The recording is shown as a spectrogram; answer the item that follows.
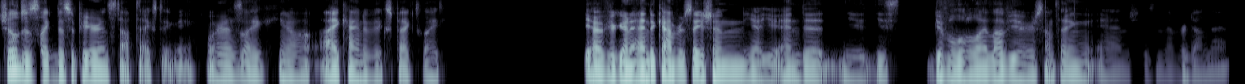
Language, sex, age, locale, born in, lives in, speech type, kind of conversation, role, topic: English, male, 35-39, en-US, United States, United States, conversation, advice, user, How can I communicate my feelings more clearly and prevent misunderstandings with my partner?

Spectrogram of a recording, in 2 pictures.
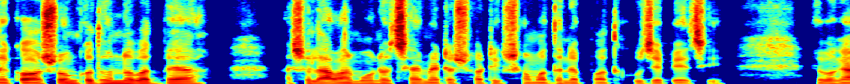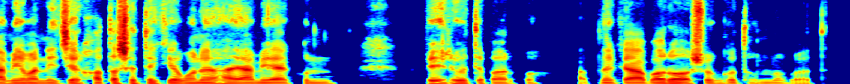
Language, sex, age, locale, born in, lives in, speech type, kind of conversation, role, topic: Bengali, male, 25-29, bn-BD, Bangladesh, Bangladesh, conversation, advice, user, আপনি কীভাবে নিয়ন্ত্রণযোগ্য ও অনিয়ন্ত্রিত চাপ আলাদা করে চিনবেন?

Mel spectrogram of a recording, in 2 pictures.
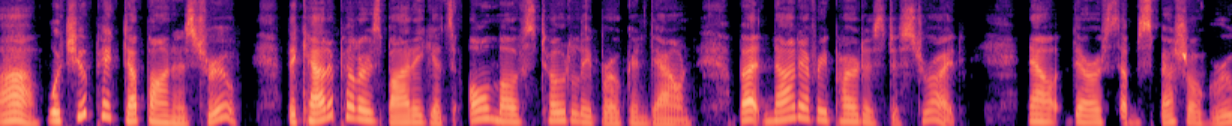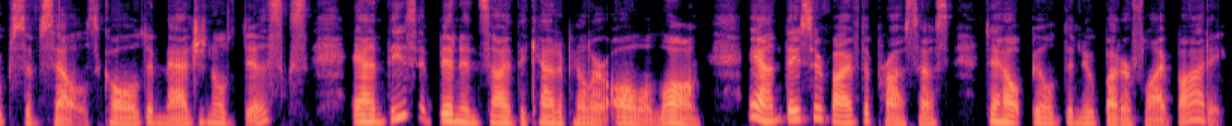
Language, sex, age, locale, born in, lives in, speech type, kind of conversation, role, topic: English, female, 65-69, en-US, United States, United States, read, expert-assistant, expert, How do butterflies transform from caterpillars and why is their metamorphosis important?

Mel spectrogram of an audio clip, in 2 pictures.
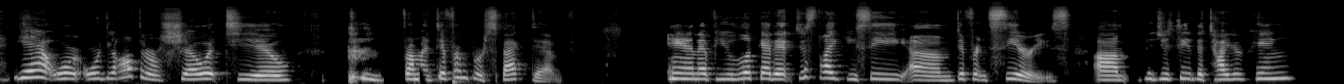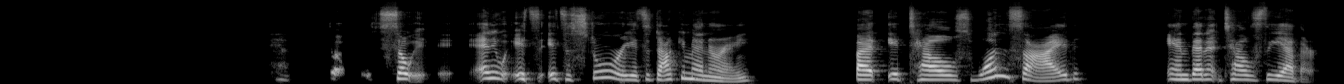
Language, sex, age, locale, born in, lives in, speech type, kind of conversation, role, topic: English, female, 60-64, en-US, United States, United States, conversation, podcast, host, What helps readers connect with characters in a story?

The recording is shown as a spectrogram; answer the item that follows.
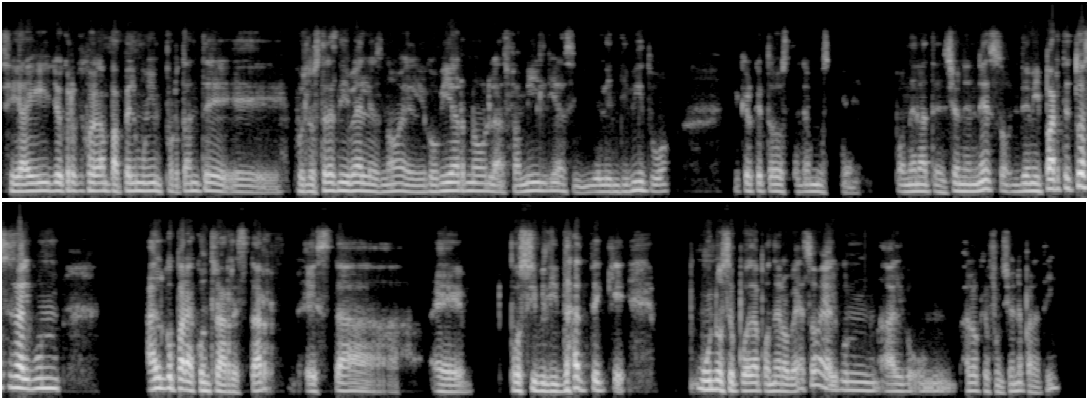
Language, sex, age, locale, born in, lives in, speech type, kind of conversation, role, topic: Spanish, male, 40-44, es-MX, Mexico, United States, conversation, unstructured, none, ¿Crees que la obesidad es un problema que todas las personas deberían tomar en serio?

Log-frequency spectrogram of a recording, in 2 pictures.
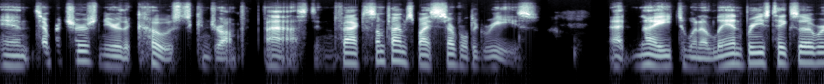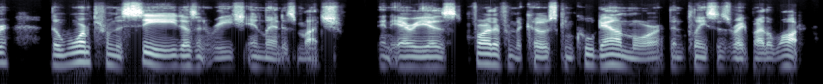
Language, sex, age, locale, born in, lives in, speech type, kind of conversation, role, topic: English, male, 35-39, en-US, United States, United States, read, expert-assistant, expert, What causes wind to blow across the land?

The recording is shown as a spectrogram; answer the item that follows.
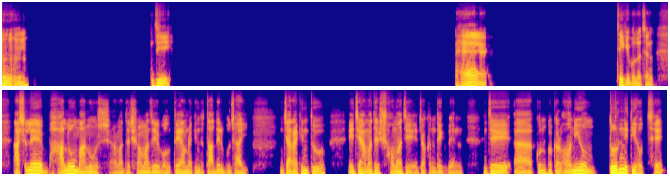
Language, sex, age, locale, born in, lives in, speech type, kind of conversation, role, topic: Bengali, male, 25-29, bn-BD, Bangladesh, Bangladesh, conversation, unstructured, none, আপনার কাছে ভালো মানুষের সংজ্ঞা কী?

